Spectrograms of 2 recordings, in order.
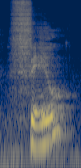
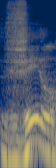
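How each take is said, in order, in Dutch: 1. Het begint met een stemloze f-klank. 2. Het begint met een stemhebbende v-klank. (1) "maar die zegt veel" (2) "Dus een Amsterdammer zegt niet veel"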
